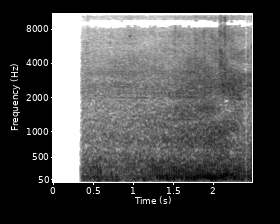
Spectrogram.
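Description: After a moment of silence, sound cuts in abruptly: a small motorcycle passing close on a road, its engine rumbling and getting louder as it approaches.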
